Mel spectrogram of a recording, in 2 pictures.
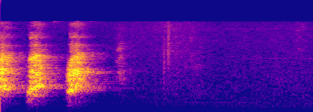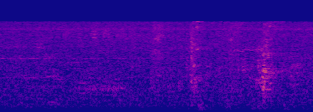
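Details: Young Shiba Inu, Tako, in a tag game with a Pekingese called Bobby: a quick pair of high, punchy yaps right at the start, then mostly quiet with faint scuffling.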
